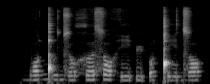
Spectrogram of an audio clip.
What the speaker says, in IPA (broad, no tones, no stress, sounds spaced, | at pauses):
b ɔ ɡ͡ǃ u d͡z o x ɤ s ɔ h i ʔ y ʔ o ǃ i d͡z ɔ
